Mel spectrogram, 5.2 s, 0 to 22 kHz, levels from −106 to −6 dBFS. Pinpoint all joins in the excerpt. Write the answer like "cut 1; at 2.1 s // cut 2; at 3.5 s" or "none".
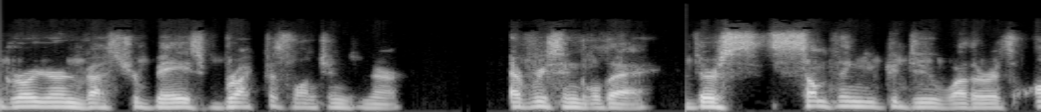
cut 1; at 3.4 s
